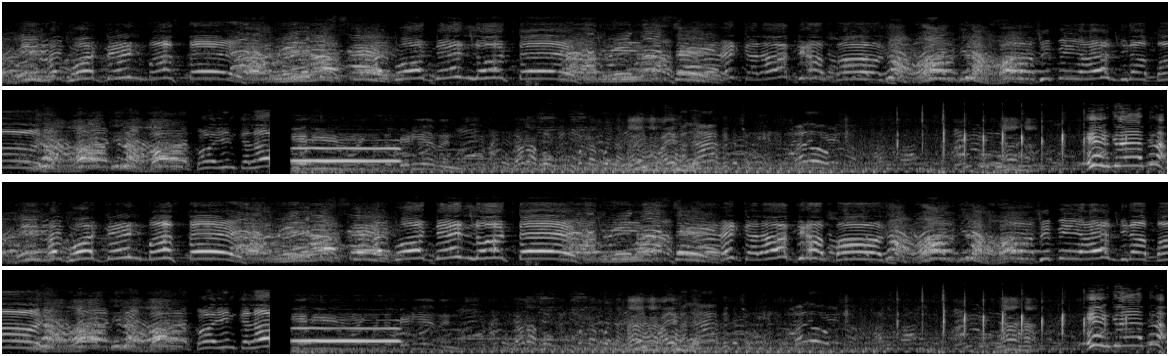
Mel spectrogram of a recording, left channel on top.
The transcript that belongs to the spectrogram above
ভোট দিন বাঁচতে, ভোট দিন লড়তে। ইনকলাব জিন্দাবাদ, সিপিআইএম জিন্দাবাদ, ইনকলাব।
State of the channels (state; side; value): normal; both; correlation 0.69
